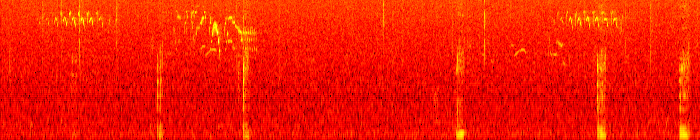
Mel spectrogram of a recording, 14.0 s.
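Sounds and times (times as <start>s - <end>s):
reindeer grunting and clicking: 9.1s - 9.4s, 11.9s - 12.3s, 13.6s - 13.9s.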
